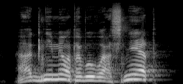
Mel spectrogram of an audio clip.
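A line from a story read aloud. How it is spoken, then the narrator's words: Sudden yell over gunfire. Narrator (Russian): заорал вдруг Сашка сквозь грохот очередей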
